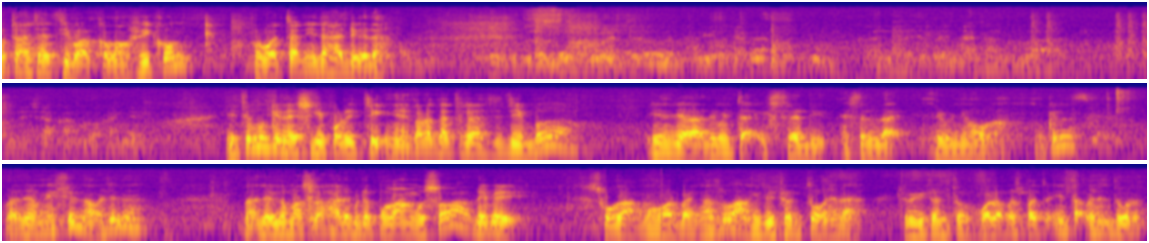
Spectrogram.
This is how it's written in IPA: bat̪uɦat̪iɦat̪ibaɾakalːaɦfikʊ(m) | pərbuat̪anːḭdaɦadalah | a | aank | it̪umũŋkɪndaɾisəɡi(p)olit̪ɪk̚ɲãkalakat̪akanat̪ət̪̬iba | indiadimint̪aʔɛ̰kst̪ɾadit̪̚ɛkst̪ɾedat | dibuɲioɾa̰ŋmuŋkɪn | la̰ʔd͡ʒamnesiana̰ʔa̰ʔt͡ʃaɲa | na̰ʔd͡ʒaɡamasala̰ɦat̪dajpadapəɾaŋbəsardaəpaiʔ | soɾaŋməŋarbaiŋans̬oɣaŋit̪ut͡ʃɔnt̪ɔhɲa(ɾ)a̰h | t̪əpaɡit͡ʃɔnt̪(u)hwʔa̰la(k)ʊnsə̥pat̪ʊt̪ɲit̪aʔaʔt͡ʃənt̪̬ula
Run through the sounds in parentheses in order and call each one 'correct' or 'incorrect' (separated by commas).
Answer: correct, correct, incorrect, incorrect, incorrect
